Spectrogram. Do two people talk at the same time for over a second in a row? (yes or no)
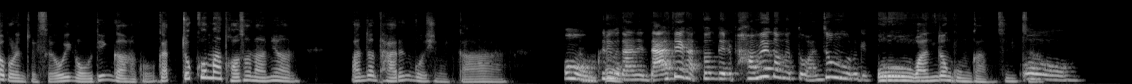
no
